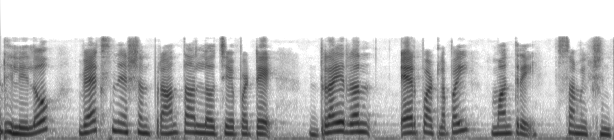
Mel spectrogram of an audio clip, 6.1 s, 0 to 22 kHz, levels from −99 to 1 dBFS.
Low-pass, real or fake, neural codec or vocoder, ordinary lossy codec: 7.2 kHz; fake; codec, 24 kHz, 3.1 kbps, DualCodec; none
